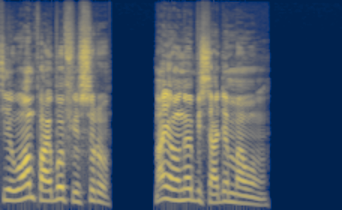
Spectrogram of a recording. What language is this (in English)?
Akan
